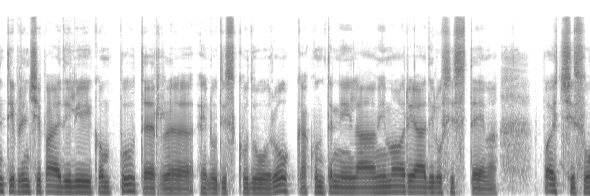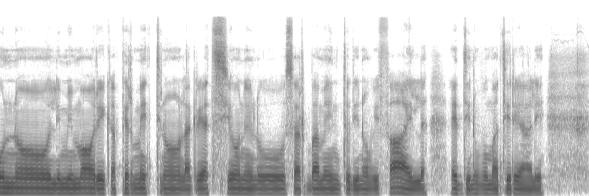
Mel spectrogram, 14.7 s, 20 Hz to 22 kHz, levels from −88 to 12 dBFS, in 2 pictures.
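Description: No technical faults are audible anywhere in this speech recording.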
